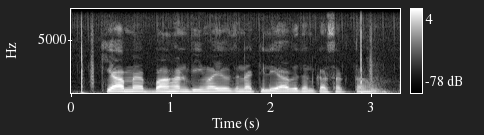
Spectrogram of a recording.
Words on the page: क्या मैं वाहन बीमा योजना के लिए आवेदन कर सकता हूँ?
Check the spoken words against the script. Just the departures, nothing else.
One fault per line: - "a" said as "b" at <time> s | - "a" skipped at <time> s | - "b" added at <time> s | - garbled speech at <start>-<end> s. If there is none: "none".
none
